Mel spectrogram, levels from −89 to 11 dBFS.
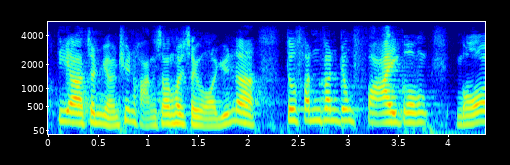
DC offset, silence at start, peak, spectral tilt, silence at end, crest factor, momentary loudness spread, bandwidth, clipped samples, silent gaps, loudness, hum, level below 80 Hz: under 0.1%; 0 s; -6 dBFS; -10 dB/octave; 0 s; 18 dB; 7 LU; 5.2 kHz; under 0.1%; none; -24 LUFS; none; -60 dBFS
